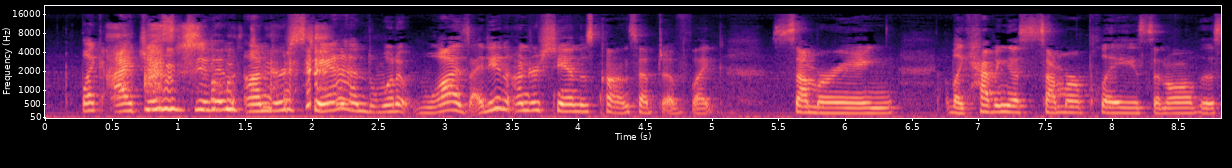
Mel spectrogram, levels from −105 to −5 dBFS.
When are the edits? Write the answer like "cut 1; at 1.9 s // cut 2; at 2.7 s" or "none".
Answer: cut 1; at 6.7 s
